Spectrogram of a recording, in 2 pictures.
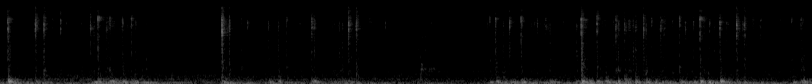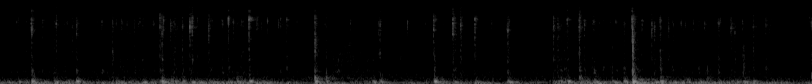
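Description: Typing on a computer keyboard: runs of quick keystroke clicks broken by short pauses, with a quieter stretch between about two and five seconds in.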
